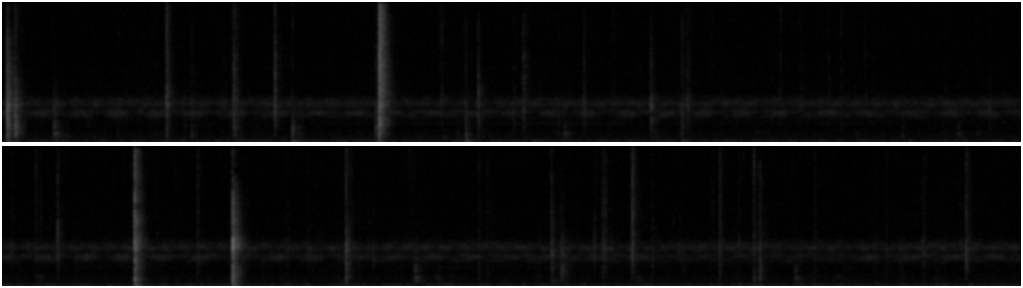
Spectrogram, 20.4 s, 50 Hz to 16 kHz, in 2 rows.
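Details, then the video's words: Steady high insect chorus on a September 2020 midnight in rural Tottori, Japan, overlaid by irregular loud cracks and pops of wood burning in a stove, roughly one a second. "the voice of insects"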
